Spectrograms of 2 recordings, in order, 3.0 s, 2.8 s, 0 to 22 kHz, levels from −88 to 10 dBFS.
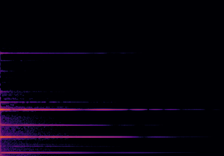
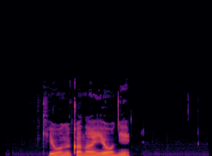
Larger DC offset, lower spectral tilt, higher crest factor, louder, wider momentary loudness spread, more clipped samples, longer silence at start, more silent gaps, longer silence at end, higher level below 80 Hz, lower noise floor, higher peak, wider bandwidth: neither; second, 2.5 dB/octave vs -6 dB/octave; about the same, 22 dB vs 24 dB; second, -39 LUFS vs -27 LUFS; first, 18 LU vs 9 LU; neither; second, 0 s vs 0.6 s; neither; about the same, 1.1 s vs 1.1 s; second, under -90 dBFS vs -68 dBFS; first, -83 dBFS vs -68 dBFS; second, -20 dBFS vs -6 dBFS; first, 15.5 kHz vs 11 kHz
